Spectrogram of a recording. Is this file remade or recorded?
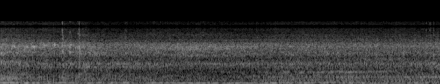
remade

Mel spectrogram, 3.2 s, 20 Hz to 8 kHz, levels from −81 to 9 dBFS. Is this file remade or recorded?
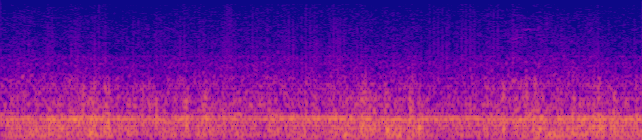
recorded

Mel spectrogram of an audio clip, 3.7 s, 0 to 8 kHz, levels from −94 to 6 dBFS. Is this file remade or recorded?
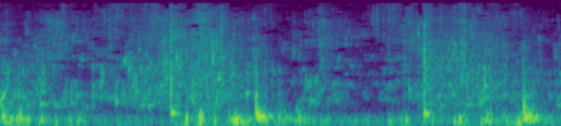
remade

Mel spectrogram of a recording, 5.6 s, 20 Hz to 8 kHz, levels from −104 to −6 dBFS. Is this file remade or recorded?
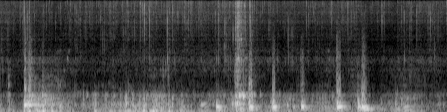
recorded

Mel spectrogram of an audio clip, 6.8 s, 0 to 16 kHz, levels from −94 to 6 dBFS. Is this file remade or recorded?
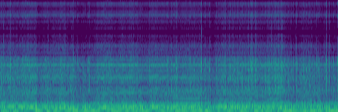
recorded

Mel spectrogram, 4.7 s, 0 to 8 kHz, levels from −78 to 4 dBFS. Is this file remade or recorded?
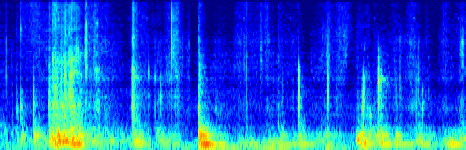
remade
